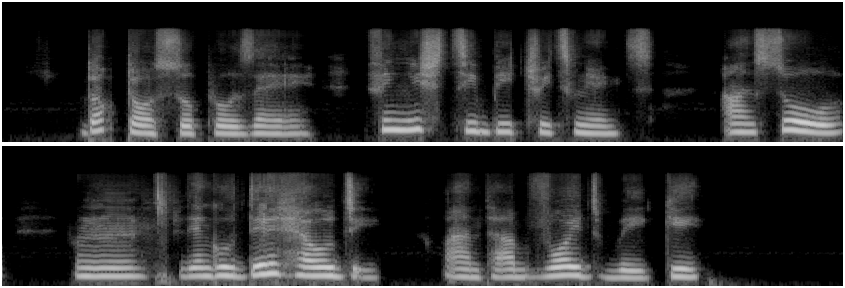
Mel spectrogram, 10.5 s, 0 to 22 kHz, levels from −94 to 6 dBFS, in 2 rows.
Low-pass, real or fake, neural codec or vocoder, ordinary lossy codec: 10.8 kHz; fake; codec, 16 kHz in and 24 kHz out, 0.8 kbps, FocalCodec, streaming, 65536 codes; none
